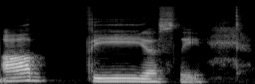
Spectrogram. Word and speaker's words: obviously: So my V is a continuing sound with my lower lip and upper teeth touching. V, second syllable, is an E sound for the letter I, and a schwa, an sound, V, for the letter O. So obvious, and then lastly, the ly says Lee.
